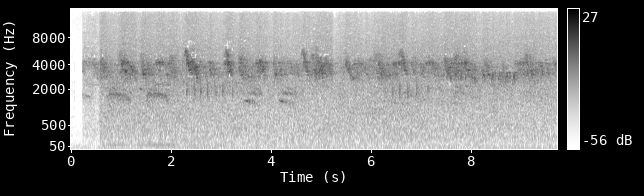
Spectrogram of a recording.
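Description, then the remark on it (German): A dawn-style birdsong chorus: many overlapping chirps, trills and whistles from several birds at once, steady and continuous over a soft outdoor hiss, with no one speaking. “Übrigens, genauso kostenlos, aber ebenfalls unbezahlbar wie ein solches Vogelkonzert, ist Gottes Angebot für Sie.”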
